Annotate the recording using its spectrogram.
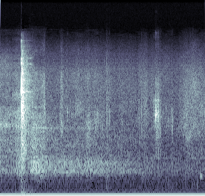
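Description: Handling noise: a single sharp knock about half a second in, then a brief rustle and a couple of light clicks near the end, over a steady hiss.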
